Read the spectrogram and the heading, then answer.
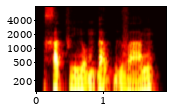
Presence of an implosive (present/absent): present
